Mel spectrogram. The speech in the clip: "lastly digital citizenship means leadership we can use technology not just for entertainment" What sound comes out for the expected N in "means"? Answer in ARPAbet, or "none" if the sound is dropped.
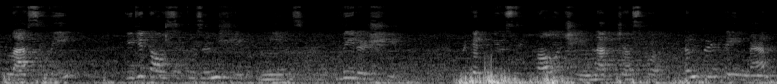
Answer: N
